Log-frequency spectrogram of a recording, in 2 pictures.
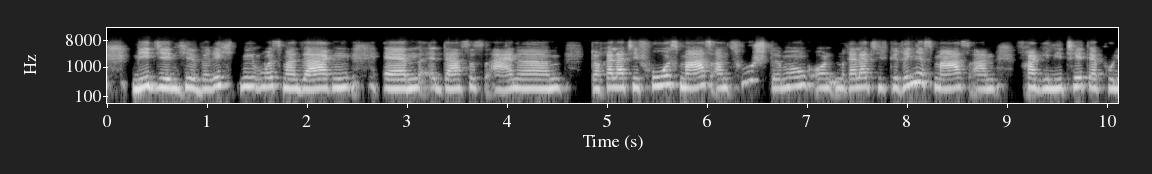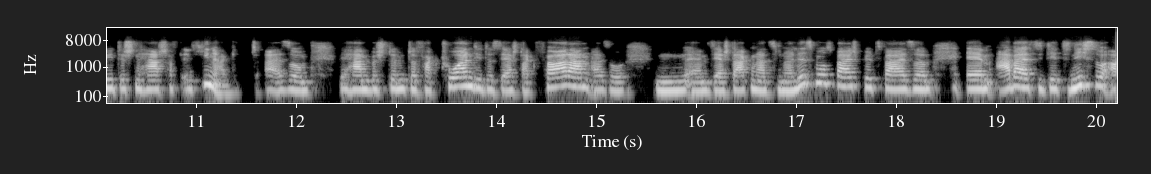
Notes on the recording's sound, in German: Ein Mitschnitt der Online-Diskussionsreihe der Assoziation für kritische Gesellschaftsforschung (AkG)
